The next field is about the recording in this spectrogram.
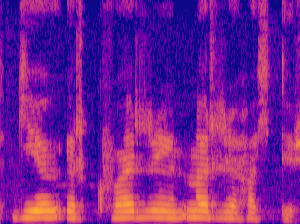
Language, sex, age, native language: Icelandic, female, 8, Icelandic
